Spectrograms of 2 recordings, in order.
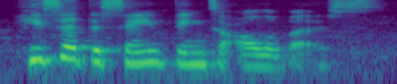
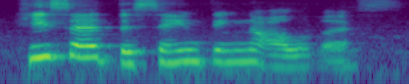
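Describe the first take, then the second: First: It sounds like a question to someone. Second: It sounds declared outward to everyone. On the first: The speaker is checking with another person. "I'm talking to a scene partner... You're asking someone" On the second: The speaker is exclaiming to anyone listening. "Or you can do"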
